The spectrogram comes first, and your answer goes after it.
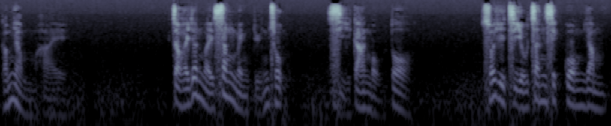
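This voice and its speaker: An actor with a Hong Kong Cantonese accent playing the Buddha in a radio drama, a calm, wise teacher who explains things patiently and in measured phrases. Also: male voice, breathy edge, full character voice. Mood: patient teaching. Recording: noisy recording with low rumble.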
